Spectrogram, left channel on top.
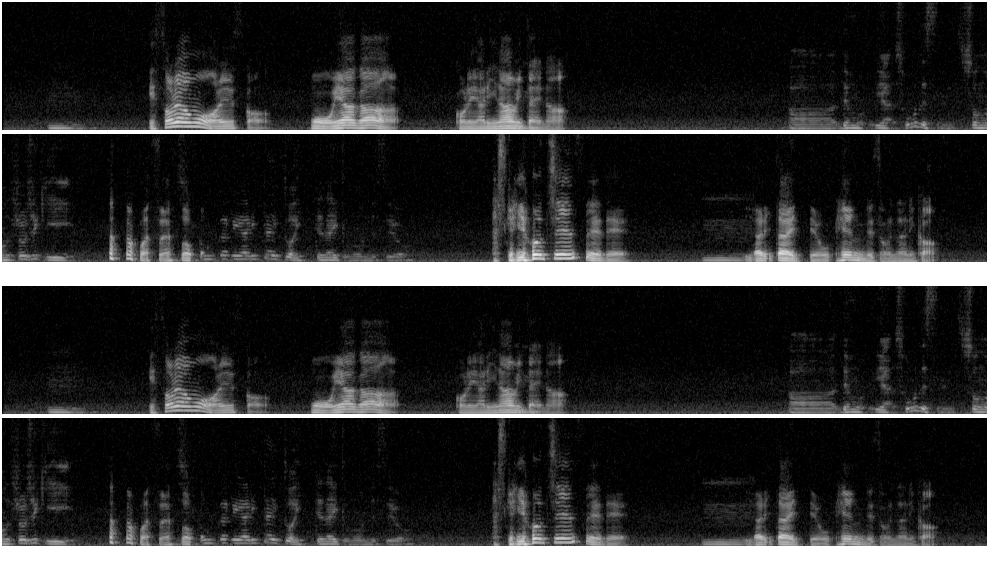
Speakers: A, on the right; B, on the left.
A: うん。
B: え、それはもうあれですかもう親が、これやりな、
A: うん。
B: みたいな。
A: ああ、でも、いや、そうですね。その、正直、
B: <laughs> まあ、そりゃそうか。
A: 自分からやりたいとは言ってないと思うんですよ。
B: 確かに幼稚園生で
A: うん。
B: やりたいって変ですよね、何か。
